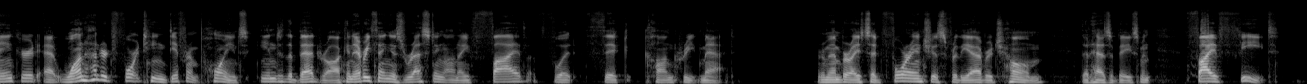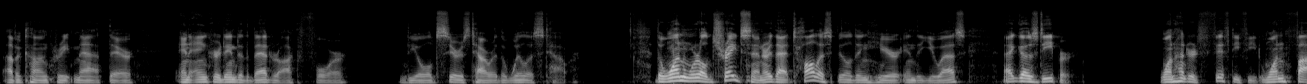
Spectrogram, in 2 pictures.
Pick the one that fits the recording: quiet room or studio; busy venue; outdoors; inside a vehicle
quiet room or studio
